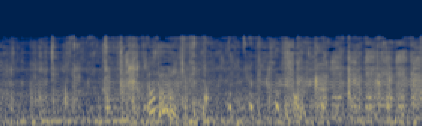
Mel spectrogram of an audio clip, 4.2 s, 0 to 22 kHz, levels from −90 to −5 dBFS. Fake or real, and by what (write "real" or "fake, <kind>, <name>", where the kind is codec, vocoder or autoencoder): fake, vocoder, Vocos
